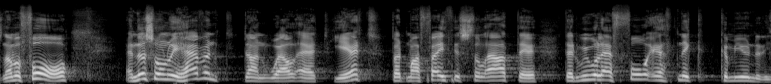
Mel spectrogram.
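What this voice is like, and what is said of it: South African accent. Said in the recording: “I come from South Africa, as you hear by accent.”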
